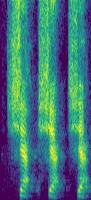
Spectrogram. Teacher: Nggak terangkat lidahnya. Ya, merendah lidahnya. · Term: shin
